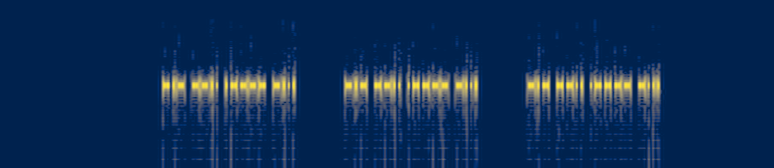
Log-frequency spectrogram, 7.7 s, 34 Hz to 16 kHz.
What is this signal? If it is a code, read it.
Morse code, heard as a keyed tone, about 48 wpm, 700 Hz. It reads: KZ1B KZ1B KZ1B
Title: USA Call Signs - 4 Characters - Repeated 3x - 50wpm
